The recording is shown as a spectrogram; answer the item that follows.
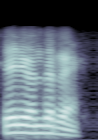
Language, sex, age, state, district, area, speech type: Tamil, male, 30-45, Tamil Nadu, Thoothukudi, rural, conversation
